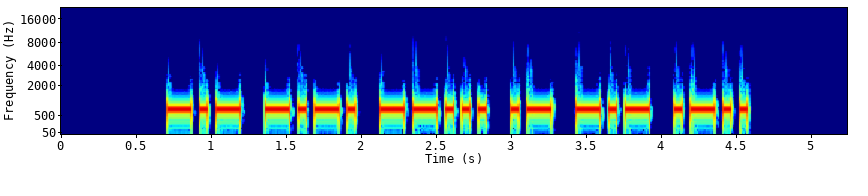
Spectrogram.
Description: Morse code, heard as a keyed tone, about 22 wpm, 700 Hz. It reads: KC7AKL
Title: USA Call Signs - 6 Characters - Repeated 2x - 22wpm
